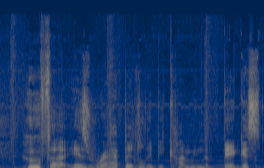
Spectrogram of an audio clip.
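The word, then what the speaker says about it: Hyvä: talk Commerce is sponsored by hia or as the Europeans say hoofa or the right way to say it hoofa is rapidly becoming the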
